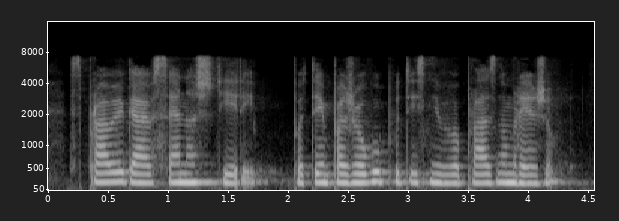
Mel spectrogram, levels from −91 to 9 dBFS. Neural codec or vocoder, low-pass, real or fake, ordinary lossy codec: codec, 16 kHz, 2 kbps, X-Codec, WavLM features, trained on Multilingual LibriSpeech; 7.2 kHz; fake; none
